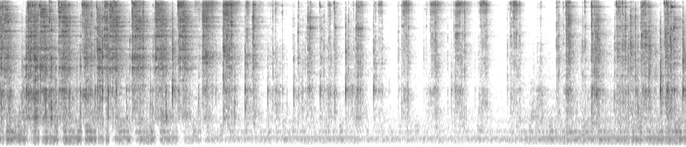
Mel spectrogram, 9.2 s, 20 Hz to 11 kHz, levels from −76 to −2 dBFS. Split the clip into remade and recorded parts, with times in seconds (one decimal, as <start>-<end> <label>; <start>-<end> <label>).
0.0-2.6 recorded; 2.6-3.9 remade; 3.9-4.8 recorded; 4.8-7.0 remade; 7.0-9.2 recorded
